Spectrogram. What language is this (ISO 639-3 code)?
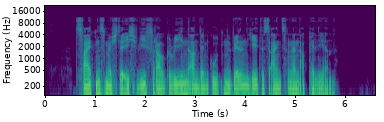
deu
